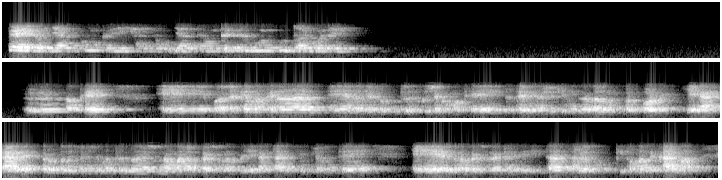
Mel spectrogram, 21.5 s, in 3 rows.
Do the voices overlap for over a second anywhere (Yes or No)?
No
